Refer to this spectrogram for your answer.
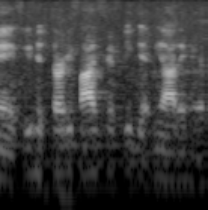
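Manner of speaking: plain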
